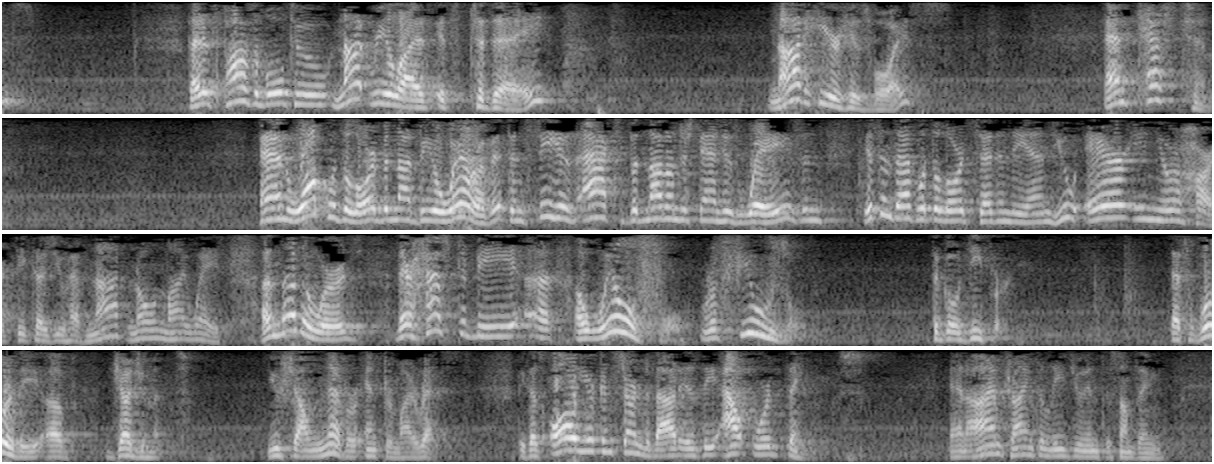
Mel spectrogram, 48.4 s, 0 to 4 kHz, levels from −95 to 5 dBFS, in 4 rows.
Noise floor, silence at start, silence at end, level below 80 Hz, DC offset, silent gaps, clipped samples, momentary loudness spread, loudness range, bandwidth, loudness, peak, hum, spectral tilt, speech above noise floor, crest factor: -47 dBFS; 0 s; 0.5 s; -52 dBFS; under 0.1%; none; under 0.1%; 15 LU; 9 LU; 4 kHz; -14 LUFS; 0 dBFS; none; -10.5 dB/octave; 34 dB; 16 dB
